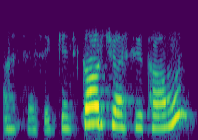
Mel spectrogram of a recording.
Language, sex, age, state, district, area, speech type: Kashmiri, female, 30-45, Jammu and Kashmir, Ganderbal, rural, conversation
